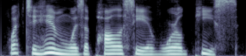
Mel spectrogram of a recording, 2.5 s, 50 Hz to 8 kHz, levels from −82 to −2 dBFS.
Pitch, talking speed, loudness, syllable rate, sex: 185 Hz, 220 wpm, -16 LUFS, 5.5 syllables/s, female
